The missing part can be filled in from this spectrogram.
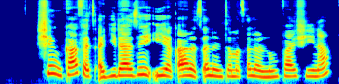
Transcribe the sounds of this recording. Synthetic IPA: ʃɪ˦ŋkaː˦ɸɛ˨tʔa˨ɡʲɪ˦daː˦ze˦˨jʔɪ˦ja˨kʼaː˦ɽa˨sʼɐ˦nɪ˨nta˨mɐ˦sʼɐ˦lɐ˨rnʊ˦mɸaː˦ʃiː˦naː˦ʔ

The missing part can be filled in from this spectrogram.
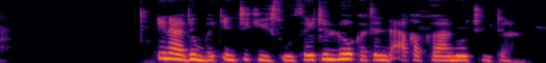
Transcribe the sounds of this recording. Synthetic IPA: ʔɪ˦naː˨d͡ʒɪ˦mbɐ˨kʲʼɪ˦nt͡ʃɪ˦kʲiː˨soː˨sa˦jtʊ˦nloː˦kɐ˨t͡ʃɪ˦nda˨ʔa˦ka˨kaː˦noː˦t͡ʃuː˦tɐ˦r

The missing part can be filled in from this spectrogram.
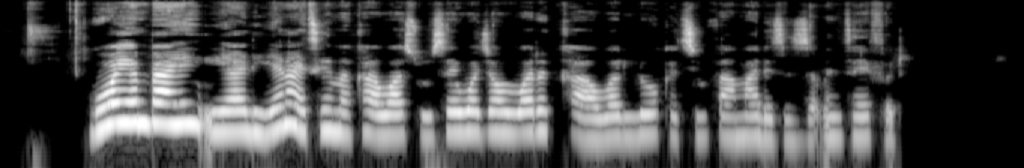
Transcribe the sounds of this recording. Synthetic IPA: ɡʷoː˦jɐ˦mbaː˦jɛ˦ŋʔɪ˨jaː˦liː˨jɐ˦naː˨teː˦mɐ˨kaː˦˨waː˦soː˨sa˦jwɐ˦d͡ʒɛ˦ŋwɐ˦rkʰaː˨wɐ˦rloː˦kɐ˨t͡ʃɪ˦mɸaː˦maː˦da˨zɐ˨zːɐ˨ɓɪ˦nta˦jɸɪ˨d

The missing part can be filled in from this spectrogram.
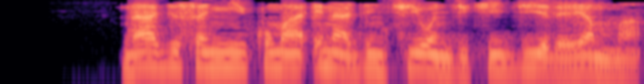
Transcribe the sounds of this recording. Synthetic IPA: na˦d͡ʒi˦sɐ˦ɲjiː˦kʷʊ˦ma˦ʔɪ˦naː˨d͡ʒɪ˦˨nt͡ʃiː˦wɔ˨nd͡ʒɪ˨kʲʰiː˦d͡ʒɪ˦ja˨da˨jɐ˦˨mːaː˦

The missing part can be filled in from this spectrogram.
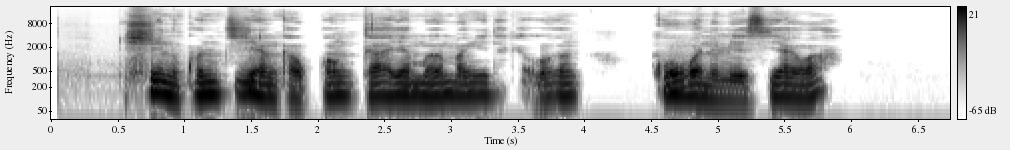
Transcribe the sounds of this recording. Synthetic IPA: ʃi˦˨ŋkʊ˦nt͡ʃi˦jɐ˨ŋka˨kːɔ˦ŋka˦ja˦ma˦ma˦ɾi˦da˨ka˨ʔʊ˦ɾɪ˦ŋ | kʷo̰ː˦wɐ˨ne˨meː˨si˦ja˨ɾwa˦

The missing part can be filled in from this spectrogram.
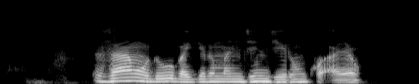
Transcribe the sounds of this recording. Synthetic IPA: zaː˦mu˨duː˦ba˨ɡʲɪ˦ɽmɐ˦nd͡ʒɪ˦nd͡ʒi˨ɾɪ˦ŋkʷu˨ʔa̰˨ja˦˨w

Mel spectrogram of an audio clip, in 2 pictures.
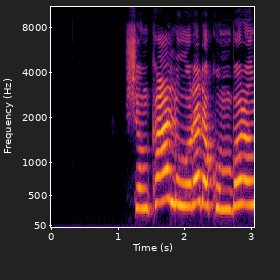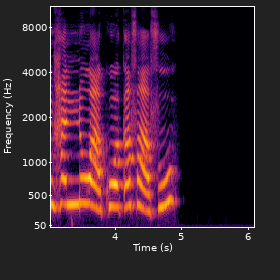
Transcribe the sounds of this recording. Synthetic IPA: ʃɪ˨ŋkaː˦luː˨ɾe˦da˨kʷʊ˨mbʊ˦ɽɪ˦ŋɦa˦nːʊ˦waː˨kʷoː˦kʼɐ˦ɸaː˨ɸuː˦

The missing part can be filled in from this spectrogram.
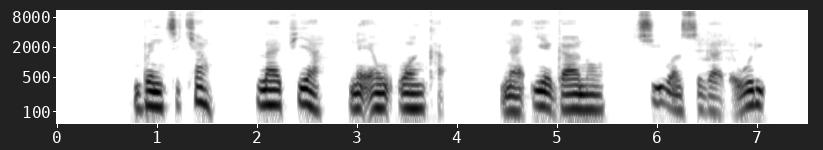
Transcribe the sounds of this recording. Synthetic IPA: bɪ˨nt͡ʃɪ˨kʲʰɛ˦ŋ | laː˦ɸɪ˦jaː˨ | na˦j̰ɐ˦ŋʔʊ˦wɐ˦ŋkʰa˨ | na˨ʔɪ˦ja˨ɡaː˦noː˦ | t͡ʃiː˦wɐ̰˨nsʊ˦ɡaː˨da̰˨wʊ˦ɽiː˦

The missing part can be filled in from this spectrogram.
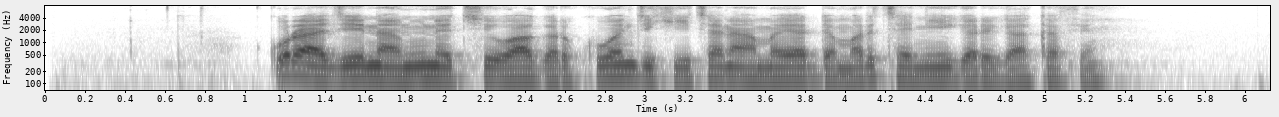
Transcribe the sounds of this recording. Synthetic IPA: kʷʼʊ˦ɽaː˨d͡ʒeː˦naː˨nuː˦na˨t͡ʃeː˦˨waː˦ɡɐ˨ɽkʷʊ˦wɐ˦nd͡ʒɪ˨kʲiː˦tɐ˦naː˨mɐ˦jɐ˦rda˨mɐ˦rtɐ˨niː˦ɡɐ˨ɾɪ˨ɡaː˨kɐ˦ɸɪ˦ŋ

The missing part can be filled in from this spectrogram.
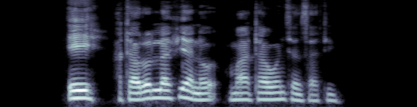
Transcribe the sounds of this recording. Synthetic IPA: ʔɛ˦ʔa˨taː˨ɽɔ˦nlaː˦ɸɪ˦jaː˨na˦maː˦taː˦wɐ˦nt͡ʃɛ˨nsaː˦tɪ˦ŋ

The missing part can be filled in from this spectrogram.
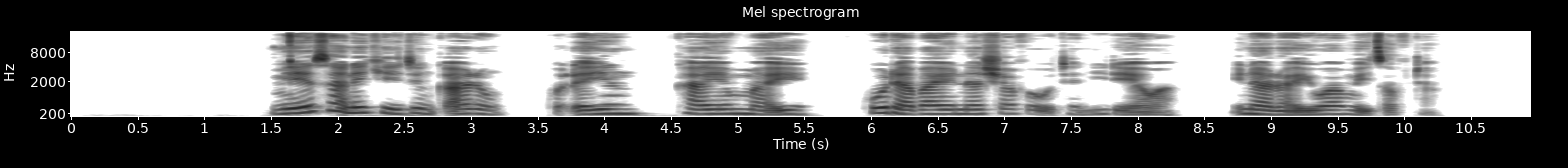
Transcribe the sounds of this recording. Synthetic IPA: meː˨ja˦saː˦˨nɐ˦kʲeː˨d͡ʒɪ˦˨ŋkʼa̰ː˦ɽɪ˨ŋ | kʷʊ˨ɗɐ˨jɪ˦ŋ | kʰaː˦jɐ˦mːaː˨jeː˦ | kʷoː˦da˨baː˦jɐ˦nːa˦ʃaː˦ɸa˨wɐ̰˨tɐ˨nːiː˦da˨jɐ̰˦wa̰ː˨ | ʔɪ˦naː˨ɽaː˨jʊ˦waː˦ma˨jsʼɐ˦ɸtaː˨

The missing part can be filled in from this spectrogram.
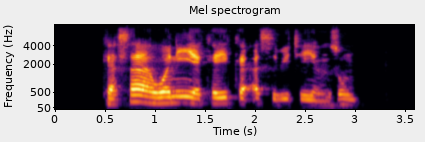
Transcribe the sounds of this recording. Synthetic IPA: ka˨saː˦wɐ˦ni˦ja˨ka˦jka˨ʔa˦sɪ˨bɪ˦ti˨jɐ˨nzʊ˦ŋ

